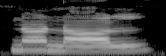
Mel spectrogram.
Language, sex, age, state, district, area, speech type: Santali, female, 18-30, West Bengal, Bankura, rural, spontaneous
